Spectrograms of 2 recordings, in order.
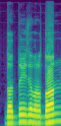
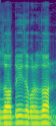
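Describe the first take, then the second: First: "দন" said with a full, dark o; heavy ض sound, "দন" rounded like o; heavy letter with tanween. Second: "জন" said with a thin vowel; light ز sound, "জন" kept thin; light letter with tanween. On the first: (মোটা স্বরে "দন") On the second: (পাতলা স্বরে "জন") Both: Shown as a demonstration. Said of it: "তানবিনের মাধ্যমে হরফের উচ্চারণের পার্থক্য".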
